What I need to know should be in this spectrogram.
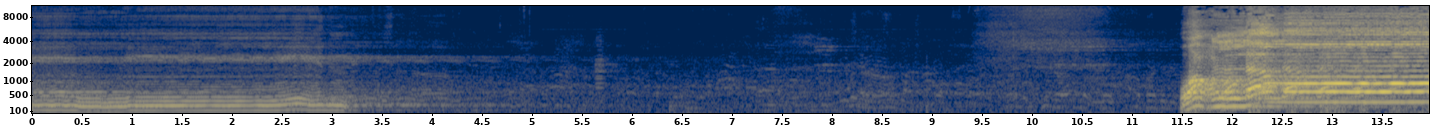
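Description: A man chants in a long, held melodic voice through a microphone and loudspeakers, echoing widely.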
